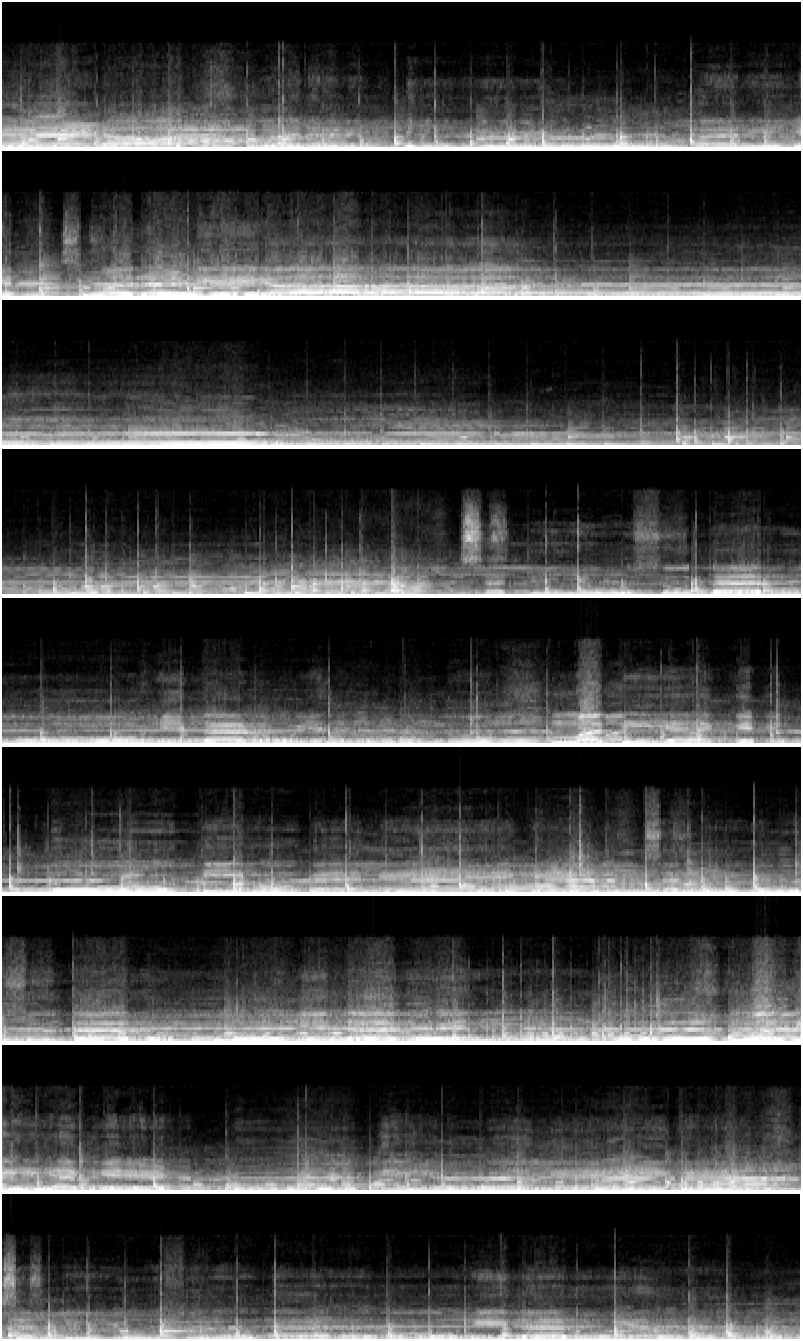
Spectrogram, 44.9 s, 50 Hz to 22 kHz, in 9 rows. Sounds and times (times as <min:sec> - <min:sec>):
Carnatic music: 0:00.0 - 0:44.9
Tabla: 0:00.0 - 0:44.9.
